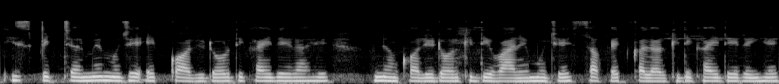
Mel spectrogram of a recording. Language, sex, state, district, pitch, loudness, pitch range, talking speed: Hindi, female, Uttar Pradesh, Budaun, 165 Hz, -14 LUFS, 160-170 Hz, 170 wpm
